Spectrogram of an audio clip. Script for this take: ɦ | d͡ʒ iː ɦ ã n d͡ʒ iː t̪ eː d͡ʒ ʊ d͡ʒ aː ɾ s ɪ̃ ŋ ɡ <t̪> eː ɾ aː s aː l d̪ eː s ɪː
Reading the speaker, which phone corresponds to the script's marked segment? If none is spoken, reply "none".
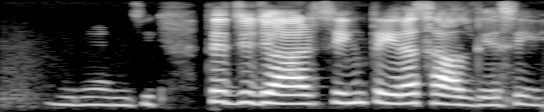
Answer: t̪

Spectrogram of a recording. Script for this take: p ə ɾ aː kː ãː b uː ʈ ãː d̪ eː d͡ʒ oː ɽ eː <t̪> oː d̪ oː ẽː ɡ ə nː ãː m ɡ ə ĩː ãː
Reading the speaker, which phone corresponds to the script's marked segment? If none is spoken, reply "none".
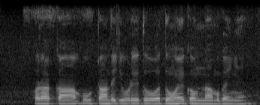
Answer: d̪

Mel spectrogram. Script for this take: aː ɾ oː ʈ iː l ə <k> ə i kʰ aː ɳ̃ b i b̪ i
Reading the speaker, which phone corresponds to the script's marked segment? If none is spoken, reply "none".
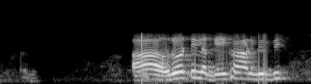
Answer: ɡ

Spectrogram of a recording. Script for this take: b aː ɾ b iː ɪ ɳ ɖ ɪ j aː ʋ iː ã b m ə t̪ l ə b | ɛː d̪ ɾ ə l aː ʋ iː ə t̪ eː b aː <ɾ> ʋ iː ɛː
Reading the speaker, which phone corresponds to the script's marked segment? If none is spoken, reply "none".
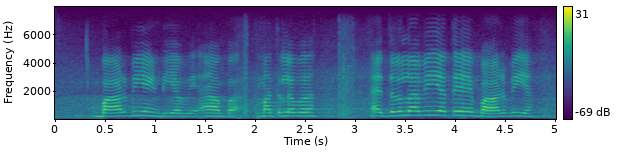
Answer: ɾ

